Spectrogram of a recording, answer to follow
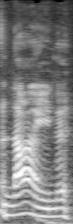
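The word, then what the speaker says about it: nein: right I don't know it's nine nine nine they say it like that they don't just go n n all right so as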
